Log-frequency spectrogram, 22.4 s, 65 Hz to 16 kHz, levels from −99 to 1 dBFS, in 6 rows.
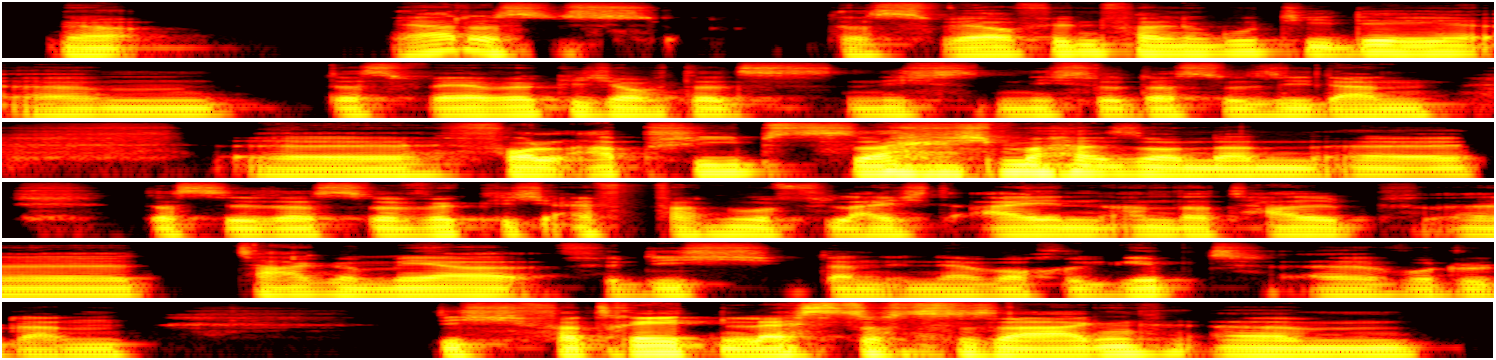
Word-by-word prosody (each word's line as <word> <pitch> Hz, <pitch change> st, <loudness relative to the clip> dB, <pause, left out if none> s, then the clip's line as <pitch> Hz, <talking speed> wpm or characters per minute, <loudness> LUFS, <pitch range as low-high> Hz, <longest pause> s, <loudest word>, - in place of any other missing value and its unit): Ja. 95 Hz, 0 st, -1 dB, 0.6 s
Ja, -, -, 0 dB
das -, -, 0 dB
ist 440 Hz, -3 st, -6 dB, 0.4 s
das 85 Hz, -1 st, -4 dB
wäre 95 Hz, +2 st, +4 dB
auf 100 Hz, 0 st, -5 dB
jeden 120 Hz, +1 st, 0 dB
Fall 115 Hz, -2 st, +1 dB
'ne 110 Hz, -, -1 dB
gute 120 Hz, 0 st, -4 dB
Idee. 115 Hz, +2 st, +3 dB
Ähm, 90 Hz, -1 st, -5 dB
das 95 Hz, 0 st, -5 dB
wäre 95 Hz, 0 st, +3 dB
wirklich 100 Hz, 0 st, -1 dB
auch 95 Hz, -1 st, +1 dB
das 95 Hz, 0 st, -4 dB
nich 95 Hz, +1 st, -7 dB
nicht 90 Hz, +1 st, -6 dB
so, 90 Hz, -, -4 dB
dass 90 Hz, 0 st, -3 dB
du 90 Hz, -, -4 dB
sie 90 Hz, +1 st, -4 dB
dann, 85 Hz, +1 st, -3 dB, 0.6 s
äh, 85 Hz, 0 st, 0 dB
voll 95 Hz, +3 st, +5 dB
abschiebst, 120 Hz, +4 st, -1 dB
sag 110 Hz, -1 st, +7 dB
ich 110 Hz, +3 st, +5 dB
mal, 120 Hz, -2 st, +7 dB
sondern, 95 Hz, -3 st, +3 dB
äh, 90 Hz, 0 st, -1 dB, 0.4 s
dass -, -, -2 dB
dir 90 Hz, -, 0 dB
das 90 Hz, 0 st, -1 dB
wirklich 100 Hz, +2 st, -2 dB
einfach 100 Hz, -1 st, -6 dB
nur 100 Hz, -1 st, -1 dB
vielleicht 95 Hz, 0 st, -4 dB
1 100 Hz, 0 st, 0 dB
1/2,, 95 Hz, 0 st, -3 dB, 0.2 s
äh, 90 Hz, -1 st, -3 dB, 0.2 s
Tage 95 Hz, -1 st, -3 dB
mehr 95 Hz, +1 st, +1 dB
für 90 Hz, -, -14 dB
dich 90 Hz, +6 st, -6 dB
dann 85 Hz, -1 st, -5 dB
in 85 Hz, -, -11 dB
der 85 Hz, 0 st, -6 dB
Woche 85 Hz, 0 st, -6 dB
gibt, 95 Hz, +2 st, -5 dB
äh, 85 Hz, -1 st, -5 dB
wo 85 Hz, -1 st, -6 dB
du 85 Hz, 0 st, -6 dB
dann 85 Hz, +1 st, -5 dB, 0.7 s
dich -, -, -1 dB
vertreten 115 Hz, -3 st, +6 dB
lässt, 90 Hz, +1 st, +7 dB
sozusagen, 105 Hz, 0 st, +4 dB
ähm. 90 Hz, 0 st, +1 dB
95 Hz, 165 wpm, -25 LUFS, 90-100 Hz, 0.7 s, sag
